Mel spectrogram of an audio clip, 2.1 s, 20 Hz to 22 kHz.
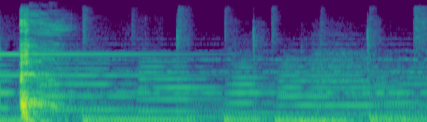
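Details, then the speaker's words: Single demonstrated cough, sharp, followed by background music; shows the right way to cough in public (into elbow, hands, mask or shirt) to limit germ spread during COVID-19. "if you're going to go in public and you're going to cough here is the right way to cough in public"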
